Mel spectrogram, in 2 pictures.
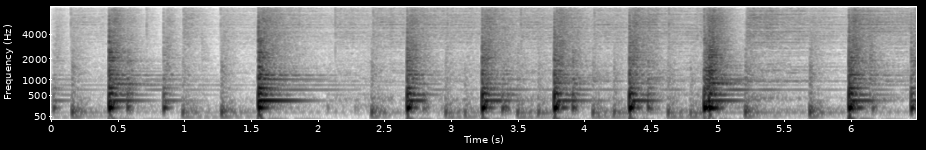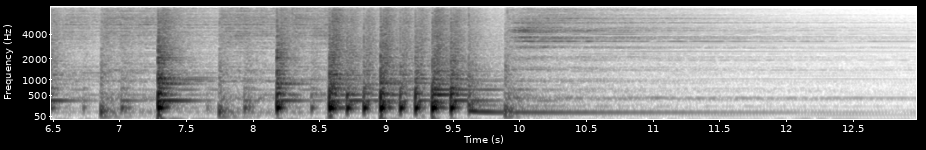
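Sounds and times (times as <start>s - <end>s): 
TAMA PM206 14X65 snare drum: 0.0s - 10.2s.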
